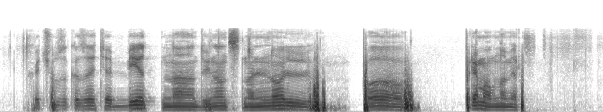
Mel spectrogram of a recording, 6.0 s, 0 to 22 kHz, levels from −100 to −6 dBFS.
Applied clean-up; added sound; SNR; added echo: none; none; none; none.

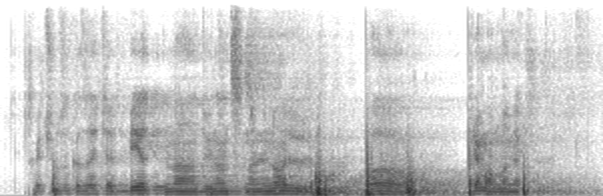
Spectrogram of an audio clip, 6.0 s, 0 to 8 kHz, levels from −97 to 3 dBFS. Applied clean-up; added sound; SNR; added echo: none; none; none; reverberation time 1.8 s.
